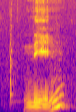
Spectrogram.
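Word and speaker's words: 您: polite form of you pronounced second tone nin ning is actually the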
